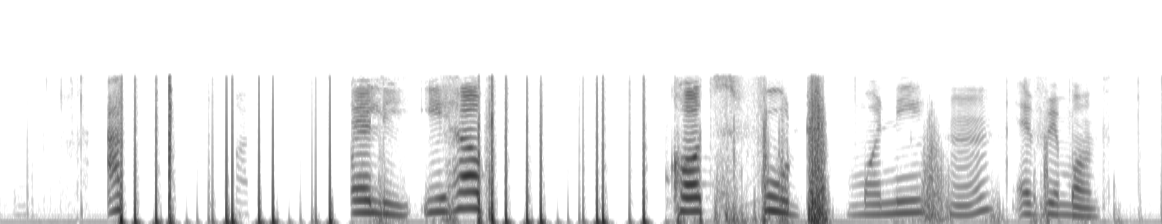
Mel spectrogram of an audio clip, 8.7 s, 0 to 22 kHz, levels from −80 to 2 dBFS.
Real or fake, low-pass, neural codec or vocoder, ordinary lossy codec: real; 5.4 kHz; none; none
